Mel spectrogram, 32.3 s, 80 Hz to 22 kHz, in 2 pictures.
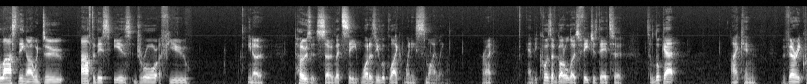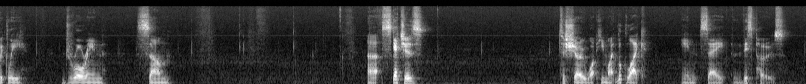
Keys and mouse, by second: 0.7 middle click, 2.1-3.4 drag, 4.7 click, 5.9-7.0 drag, 7.3 click, 8.3 click, 9.0 click, 9.5 click, 10.4 click, 11.0 click, 12.2 click, 13.0 click, 14.1 click, 15.0 middle click, 16.1 click, 17.4 click, 18.2 click, 18.9 click, 19.8 click, 20.9 click, 22.0 click, 24.3 click, 24.7 click, 25.4 click, 26.1-27.1 drag, 27.7 click, 28.4 click, 29.1-30.7 drag, 30.9 click, 31.4 click, 31.8 click.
